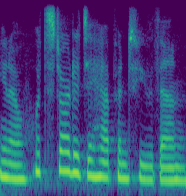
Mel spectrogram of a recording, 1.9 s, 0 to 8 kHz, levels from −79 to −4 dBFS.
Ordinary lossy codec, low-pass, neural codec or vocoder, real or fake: Opus, 64 kbps; 7.2 kHz; none; real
